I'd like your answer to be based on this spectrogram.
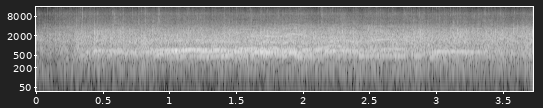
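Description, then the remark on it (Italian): A live audience in Milan applauds steadily, dense clapping at a loud, even level for a few seconds with a faint murmur of cheering underneath. “Applausi.”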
